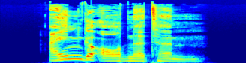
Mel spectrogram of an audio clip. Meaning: strong dative masculine/neuter singular of eingeordnet
- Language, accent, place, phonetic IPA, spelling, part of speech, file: German, Germany, Berlin, [ˈaɪ̯nɡəˌʔɔʁdnətəm], eingeordnetem, adjective, De-eingeordnetem.ogg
